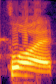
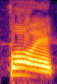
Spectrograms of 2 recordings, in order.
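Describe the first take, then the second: First: The tongue stays off the ridge for the t. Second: The same.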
